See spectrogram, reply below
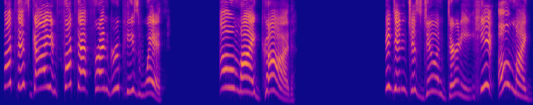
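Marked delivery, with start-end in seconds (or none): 0.1-3.2 high, slow furious shout; furious outburst. Real, not acted. Streamer furious at cheating story. 4.4-5.9 high drawn-out exclamation; shocked. Real, not acted. Reacting to betrayal story.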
